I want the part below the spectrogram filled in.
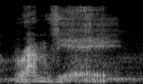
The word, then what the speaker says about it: Ranvier: R-A-N-V-I-E-R. Ranvier. – R-A-N-V... – I-E-R. – Yeah, Ranvier.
